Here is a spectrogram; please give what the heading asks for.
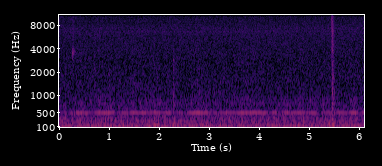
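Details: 52-inch Hunter Mayfair four-blade ceiling fan from 1988, barely used, running on low: very quiet steady hum with faint soft whine, no grinding or rumble; dead silent bearings, normal quiet running.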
